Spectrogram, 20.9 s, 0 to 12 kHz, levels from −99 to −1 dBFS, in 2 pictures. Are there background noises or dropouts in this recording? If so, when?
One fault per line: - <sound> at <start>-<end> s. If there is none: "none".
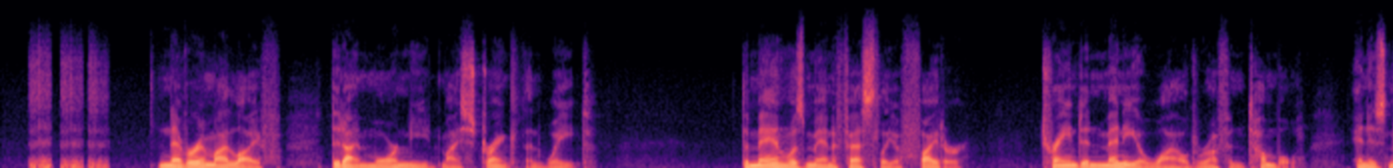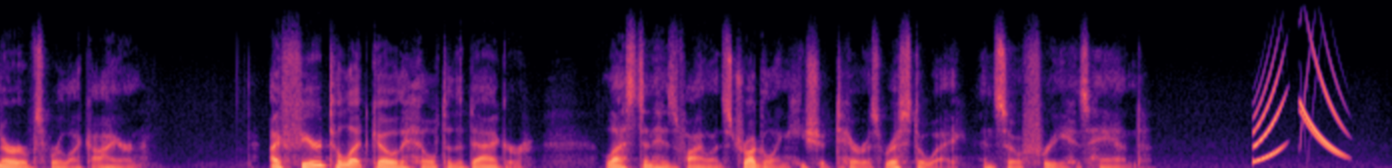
- laugh at 0.2-0.8 s
- chirp at 19.8-20.6 s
